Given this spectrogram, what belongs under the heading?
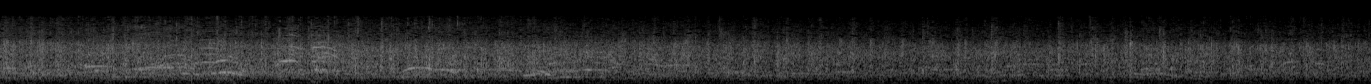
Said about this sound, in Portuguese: Sabe por que você aplaude? Porque você está diante do Senhor.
